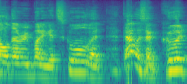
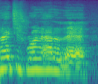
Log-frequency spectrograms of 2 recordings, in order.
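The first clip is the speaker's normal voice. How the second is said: ordinary talk, nothing marked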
